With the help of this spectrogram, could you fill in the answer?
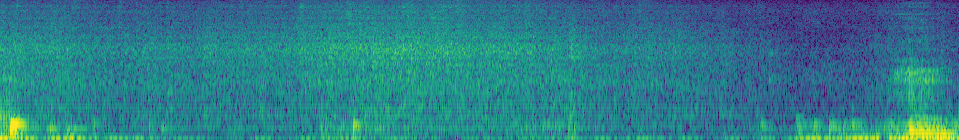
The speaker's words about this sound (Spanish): Vas a escuchar una lluvia de fondo, vas a escuchar como... ¿Eso? No sé si, si, escuchaste. Voy a voltear el teléfono ahorita que vuelva a sonarlo Porque está pegando toda la lluvia aquí en mi ventana.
